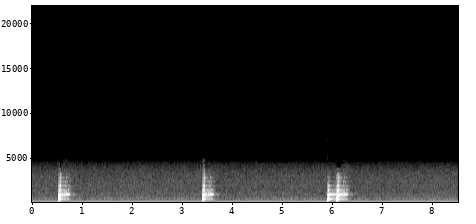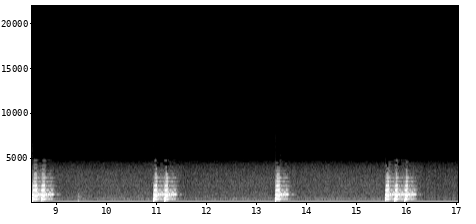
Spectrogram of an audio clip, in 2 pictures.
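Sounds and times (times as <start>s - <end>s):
car horn toots: 0.5s - 0.9s, 3.4s - 3.8s, 5.9s - 6.4s, 8.5s - 9.1s, 11.0s - 11.6s, 13.4s - 13.8s, 15.6s - 16.4s.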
